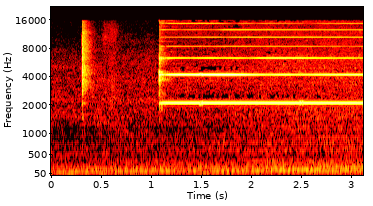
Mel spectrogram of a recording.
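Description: A steady high electronic buzz sounds right after a short click and holds unbroken: the inverter's overload alarm, tripping as the pump motor fails to start.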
